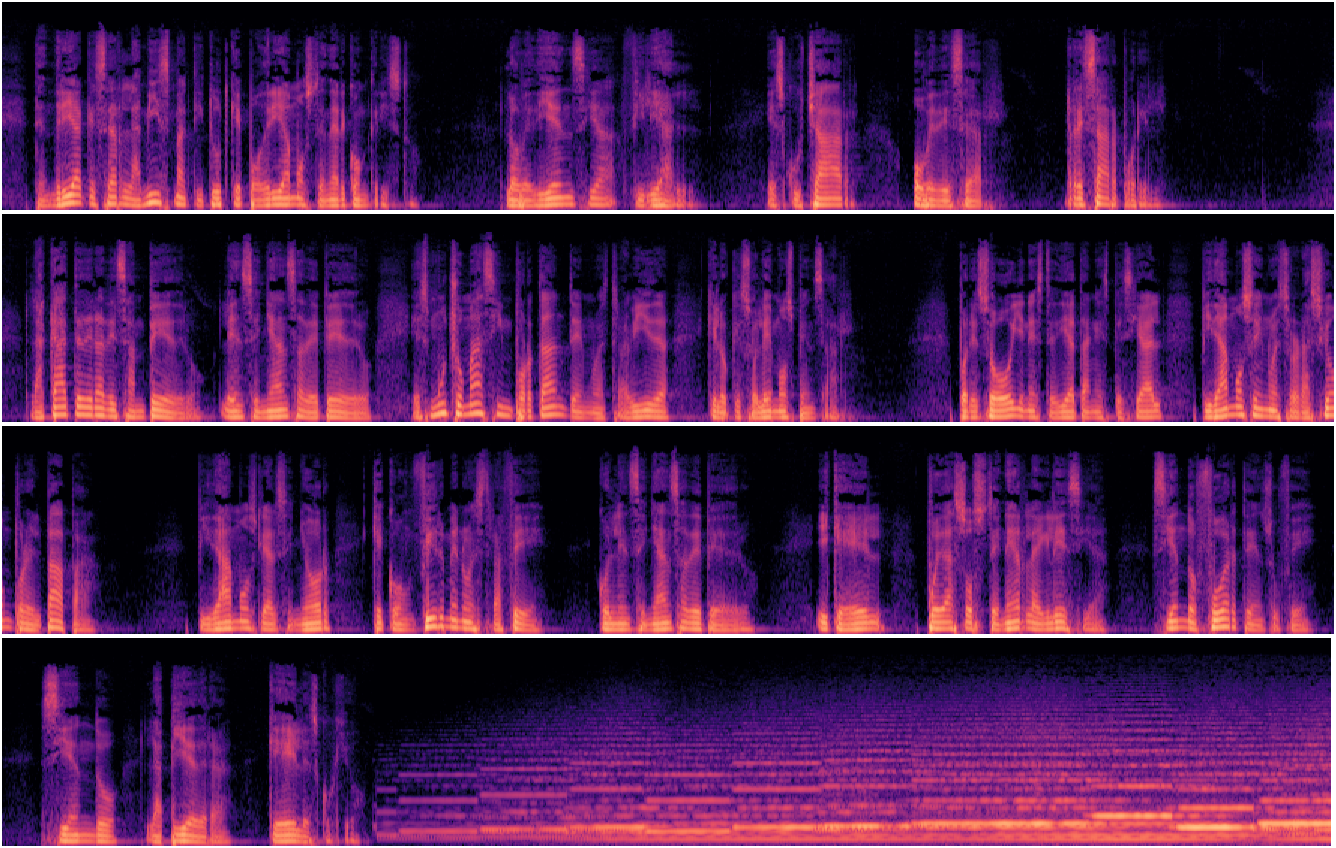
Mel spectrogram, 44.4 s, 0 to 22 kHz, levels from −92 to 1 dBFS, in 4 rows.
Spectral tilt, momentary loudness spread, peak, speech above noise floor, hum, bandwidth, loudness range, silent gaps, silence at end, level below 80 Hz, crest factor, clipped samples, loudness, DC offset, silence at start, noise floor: -6.5 dB/octave; 15 LU; -2 dBFS; 45 dB; none; 13 kHz; 4 LU; none; 0 s; -44 dBFS; 20 dB; under 0.1%; -22 LUFS; under 0.1%; 0.3 s; -66 dBFS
